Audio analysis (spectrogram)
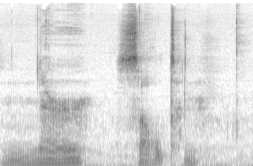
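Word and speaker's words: Nur-Sultan: Nur Sultan. Nur Sultan. That's how you pronounce it.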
